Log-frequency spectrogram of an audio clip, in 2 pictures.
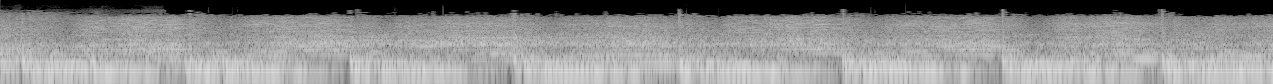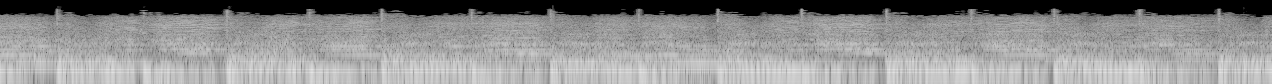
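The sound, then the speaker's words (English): Loud, dense crowd and event noise at the Tesla Model X reveal event: a continuous wall of sound with regular pulsing beats through the second half and no distinct speech. “that noise you hear is the Model X reveal event. I am here.”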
